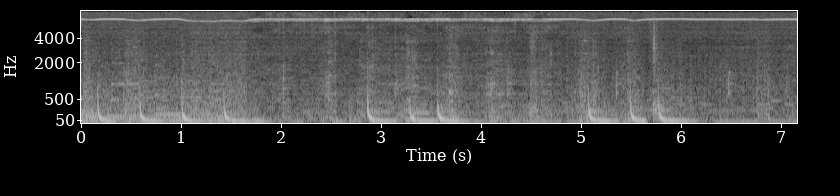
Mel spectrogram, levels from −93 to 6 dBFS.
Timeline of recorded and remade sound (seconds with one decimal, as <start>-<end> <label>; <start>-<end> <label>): 0.0-1.7 recorded; 1.7-4.8 remade; 4.8-7.2 recorded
